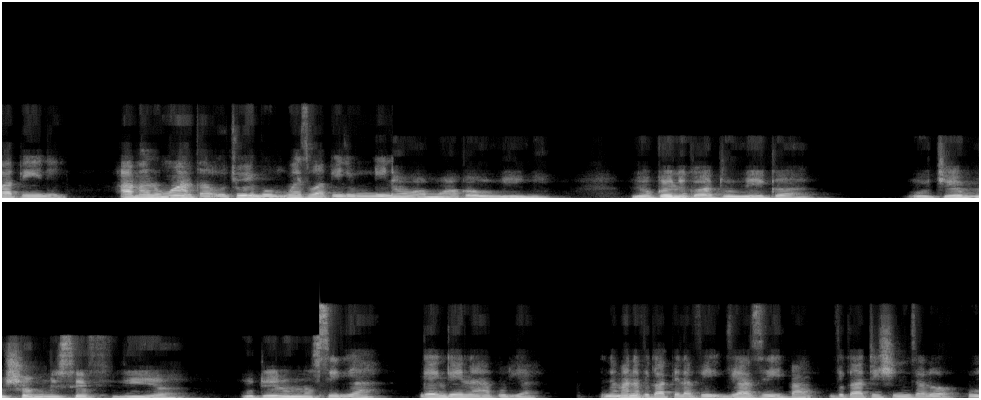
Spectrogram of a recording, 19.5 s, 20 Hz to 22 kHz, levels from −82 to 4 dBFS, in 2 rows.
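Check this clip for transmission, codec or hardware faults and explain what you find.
Two faults are present in this speech.

From start to end the audio has a rough, hissy halo and a smeared, underwater quality. This is likely Nellymoser compression: fixed two-bit blocks starve weak bands, which are then filled with noise, and the damage is plainly audible.

From 3.91 s to 12.95 s, right after "amanumwanga uchuindu mwezi wapili", the speech turns deep and slow, about seven semitones low. The section is likely at the wrong speed, played at 0.665 times its recorded rate, so pitch and tempo drop together.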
